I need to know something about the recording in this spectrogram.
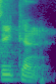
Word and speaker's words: sec: speakers ec right secant sec is pronounced secant right right right up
